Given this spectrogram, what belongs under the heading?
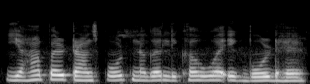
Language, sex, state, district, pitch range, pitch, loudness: Hindi, female, Uttar Pradesh, Lucknow, 185-195 Hz, 195 Hz, -14 LUFS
